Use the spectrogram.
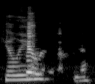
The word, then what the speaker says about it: Cillian: that Oppenheimer is Sicilian Cillian whatever his last name is is that how you say it Killian okay helian I heard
